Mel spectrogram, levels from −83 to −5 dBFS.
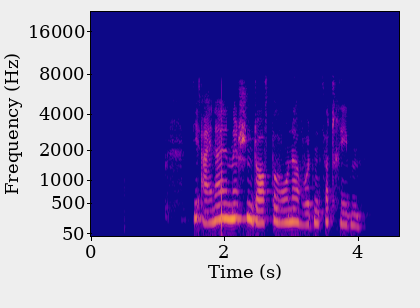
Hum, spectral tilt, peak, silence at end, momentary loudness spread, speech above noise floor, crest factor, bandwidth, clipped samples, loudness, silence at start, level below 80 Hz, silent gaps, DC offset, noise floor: none; -6.5 dB/octave; -20 dBFS; 0.6 s; 17 LU; over 55 dB; 18 dB; 7.8 kHz; under 0.1%; -35 LUFS; 1.55 s; -74 dBFS; none; under 0.1%; under -90 dBFS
